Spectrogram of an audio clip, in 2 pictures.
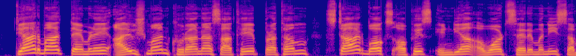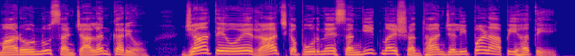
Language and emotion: Gujarati, neutral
